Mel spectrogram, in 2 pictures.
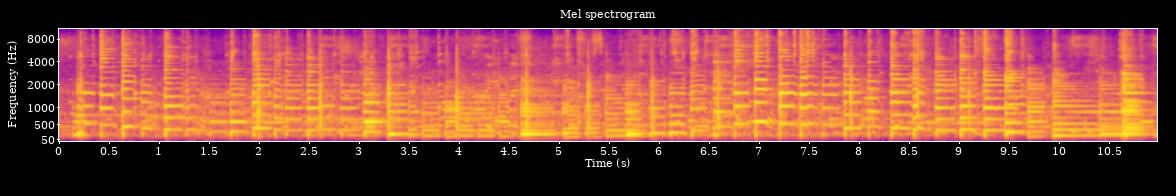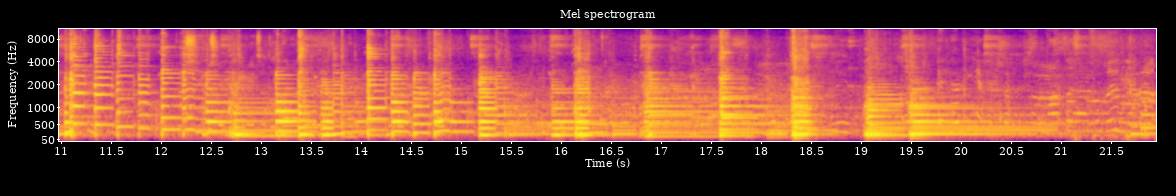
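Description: Solo nylon-string classical guitar played fingerstyle: quick runs of plucked melody notes over moving bass notes.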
